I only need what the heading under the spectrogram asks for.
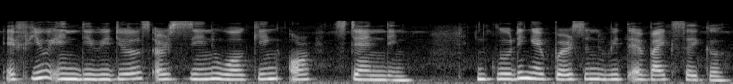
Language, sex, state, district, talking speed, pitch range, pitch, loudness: English, female, Arunachal Pradesh, Lower Dibang Valley, 130 wpm, 225-250 Hz, 240 Hz, -13 LUFS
